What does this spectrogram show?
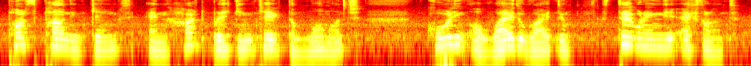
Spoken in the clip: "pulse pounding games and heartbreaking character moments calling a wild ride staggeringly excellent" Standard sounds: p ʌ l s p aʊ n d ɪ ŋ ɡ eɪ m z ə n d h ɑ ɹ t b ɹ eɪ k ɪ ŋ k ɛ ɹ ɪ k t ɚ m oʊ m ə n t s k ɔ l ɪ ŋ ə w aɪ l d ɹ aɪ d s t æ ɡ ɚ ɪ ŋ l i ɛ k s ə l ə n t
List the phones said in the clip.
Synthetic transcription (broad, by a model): p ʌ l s p aʊ n d ɪ ŋ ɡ eɪ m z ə n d h ɑ ɹ t b ɹ eɪ k ɪ ŋ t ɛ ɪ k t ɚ m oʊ m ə n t k ɔ l ɪ ŋ ə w aɪ d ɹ aɪ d s t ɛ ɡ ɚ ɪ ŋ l i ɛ k s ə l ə n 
